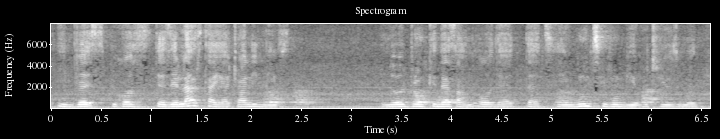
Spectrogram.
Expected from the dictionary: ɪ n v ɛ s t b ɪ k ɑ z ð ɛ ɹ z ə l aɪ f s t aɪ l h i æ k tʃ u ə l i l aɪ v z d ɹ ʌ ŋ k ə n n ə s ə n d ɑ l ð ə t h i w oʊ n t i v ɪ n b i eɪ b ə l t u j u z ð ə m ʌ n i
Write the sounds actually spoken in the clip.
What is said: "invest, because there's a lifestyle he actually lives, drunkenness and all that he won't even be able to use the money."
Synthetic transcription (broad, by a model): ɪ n v ɛ s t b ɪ k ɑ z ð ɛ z ə l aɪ s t aɪ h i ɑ k tʃ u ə l i l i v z d ɹ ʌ ŋ k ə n n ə s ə n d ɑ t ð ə t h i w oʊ n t i v ɪ n b i eɪ b ə l t u j u z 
